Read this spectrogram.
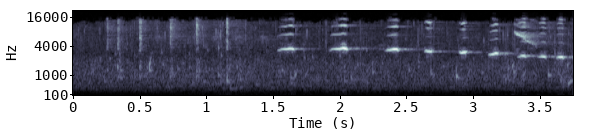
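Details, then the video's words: Training song of a white-rumped shama, meant to prompt other shamas to sing: faint chatter gives way to a steady series of high, clear whistled notes, each slightly lower than the last, about three per second. "MASTERAN MURAI BATU PALING DI CARI TAHUN INI || SUARA JERNIH ,BURUNG PASTI NYAUT DAN GACOR SEKETIKA"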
